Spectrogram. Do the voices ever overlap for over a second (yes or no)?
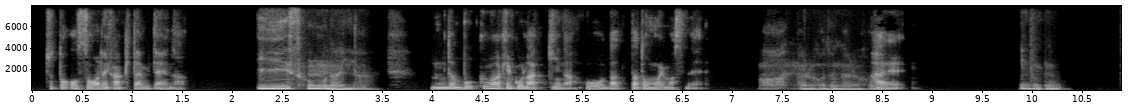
no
